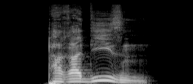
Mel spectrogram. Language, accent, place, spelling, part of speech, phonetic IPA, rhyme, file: German, Germany, Berlin, Paradiesen, noun, [paʁaˈdiːzn̩], -iːzn̩, De-Paradiesen.ogg
- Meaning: dative plural of Paradies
